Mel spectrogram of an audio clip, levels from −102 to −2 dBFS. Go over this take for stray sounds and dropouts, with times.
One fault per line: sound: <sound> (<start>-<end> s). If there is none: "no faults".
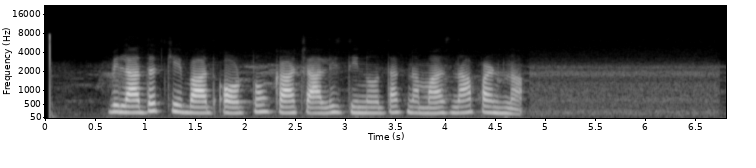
no faults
